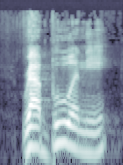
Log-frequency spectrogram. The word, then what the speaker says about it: Rabboni: In Jewish literature, Rabboni is how it would be pronounced.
